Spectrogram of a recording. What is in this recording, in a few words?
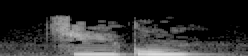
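"鞠躬", Mandarin Chinese; chinese-flashcards; hsk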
